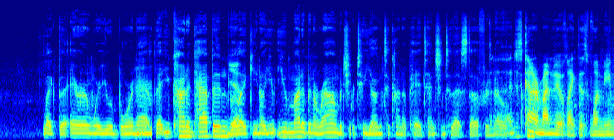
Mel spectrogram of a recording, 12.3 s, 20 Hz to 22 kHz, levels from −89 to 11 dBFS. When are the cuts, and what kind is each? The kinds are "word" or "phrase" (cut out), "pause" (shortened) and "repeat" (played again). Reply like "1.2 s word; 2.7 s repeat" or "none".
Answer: 3.0 s word; 3.9 s phrase; 7.0 s word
